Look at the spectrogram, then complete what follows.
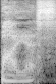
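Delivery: airy, breath-filled delivery. Asked by the other speaker to say the word again: breathy voice on bias. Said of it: "say bias in that breathy voice again".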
